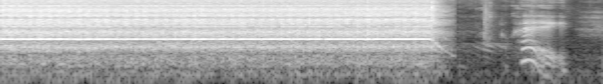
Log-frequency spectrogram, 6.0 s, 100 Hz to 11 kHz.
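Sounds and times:
hair dryer blowing on a metal eyelash curler to heat it: 0.0s - 4.6s.

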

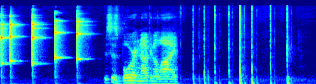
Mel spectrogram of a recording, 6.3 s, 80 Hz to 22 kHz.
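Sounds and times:
keys struck on a xylophone missing some keys: 0.0s - 2.0s
speech: 2.1s - 3.7s.

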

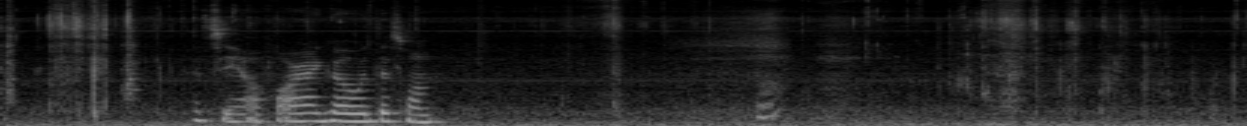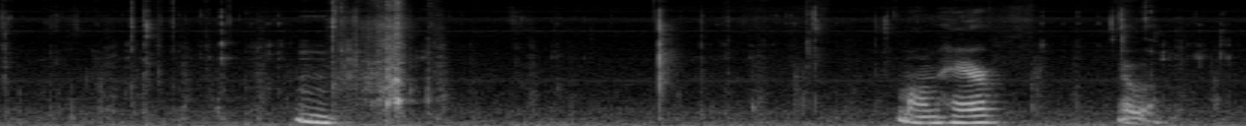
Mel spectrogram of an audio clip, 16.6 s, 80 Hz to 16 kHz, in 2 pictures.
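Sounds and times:
person biting and chewing crisp food: 0.0s - 1.3s, 5.2s - 14.3s, 15.0s - 16.6s
speech: 1.3s - 3.1s, 10.4s - 10.7s, 14.5s - 15.0s, 15.8s - 16.2s.

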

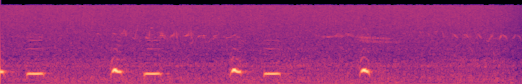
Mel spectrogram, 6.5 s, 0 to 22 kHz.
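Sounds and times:
common cuckoo giving falling two-note cu-coo: 0.0s - 0.6s, 1.4s - 2.2s, 2.8s - 3.6s, 4.2s - 4.9s.

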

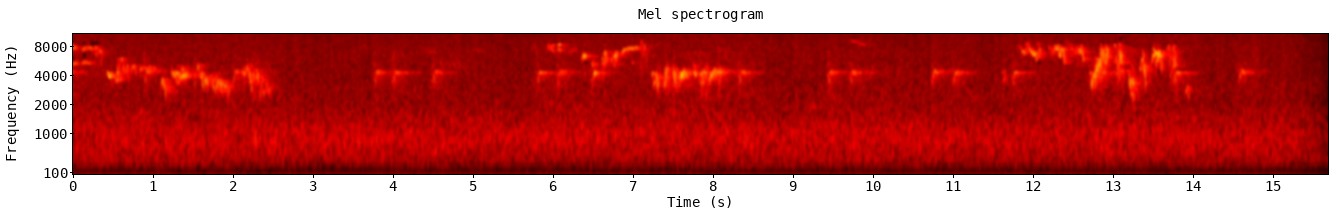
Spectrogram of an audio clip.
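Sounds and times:
European robin singing whistles and trills: 0.0s - 2.5s, 5.8s - 8.6s, 10.7s - 14.0s.

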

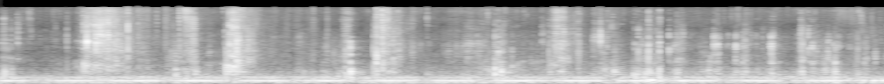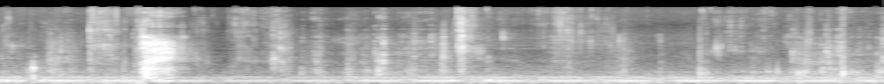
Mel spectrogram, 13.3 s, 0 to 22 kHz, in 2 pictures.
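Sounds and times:
low electrical hum: 0.0s - 13.2s
person eating a soft creamy snack: 0.0s - 13.2s
loud gulp swallowing too much snack: 7.6s - 8.1s.

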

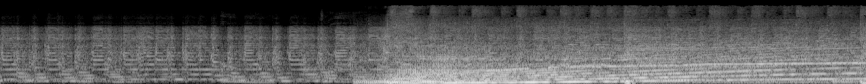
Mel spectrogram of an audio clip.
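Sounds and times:
Triumph Tiger 800 motorcycle engine with aftermarket exhaust revving: 3.6s - 8.6s.

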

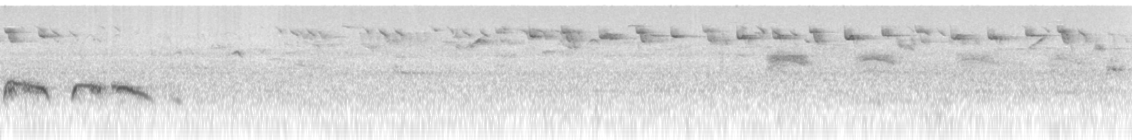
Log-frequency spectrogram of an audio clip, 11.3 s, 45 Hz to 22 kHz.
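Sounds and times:
common wood pigeon cooing: 0.0s - 1.8s
small birds twittering high: 0.0s - 11.3s.

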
